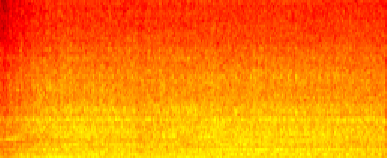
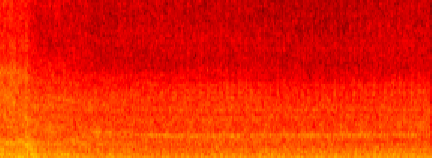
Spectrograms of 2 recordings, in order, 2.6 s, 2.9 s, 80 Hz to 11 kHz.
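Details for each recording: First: 1992 Corvette V8 idling just after exhaust repair (melted cats) with a steady, even drone; sounds much better, though the idle is not fully smooth and a miss is still heard, suspected on the left bank. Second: 1992 Corvette at idle, mic next to engine, just after exhaust repair with new cats: uneven stumbling idle with lumpy low beat about four times a second; steady misfire on one bank.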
